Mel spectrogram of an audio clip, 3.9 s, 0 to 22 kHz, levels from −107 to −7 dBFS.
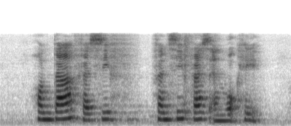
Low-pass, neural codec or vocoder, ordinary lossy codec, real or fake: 7.2 kHz; vocoder, 22.05 kHz, 80 mel bands, Vocos; AAC, 48 kbps; fake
